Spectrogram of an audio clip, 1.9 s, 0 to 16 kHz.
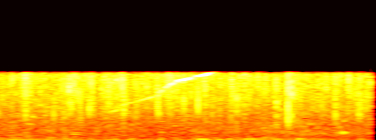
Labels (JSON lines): {"label": "biophony, dolphin", "recorder": "SoundTrap 500"}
